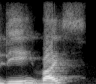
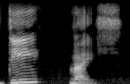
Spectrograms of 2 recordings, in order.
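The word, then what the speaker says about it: D-Nice: nice to meet you dee vice uh is that am i pronouncing that correctly correct my name is d nice well uh how can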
